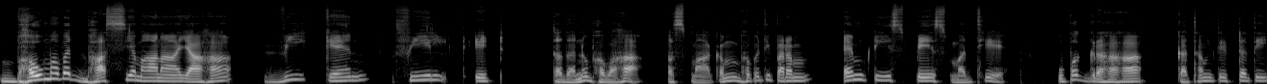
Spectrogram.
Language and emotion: Sanskrit, neutral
